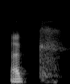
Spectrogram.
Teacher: Kemudian kaf, udaranya mengalir ketika dia sukun.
